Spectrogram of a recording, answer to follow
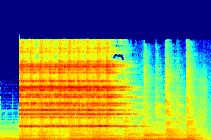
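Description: A bright bell-like chime strikes once about half a second in and rings out, fading away over the next two seconds or so.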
